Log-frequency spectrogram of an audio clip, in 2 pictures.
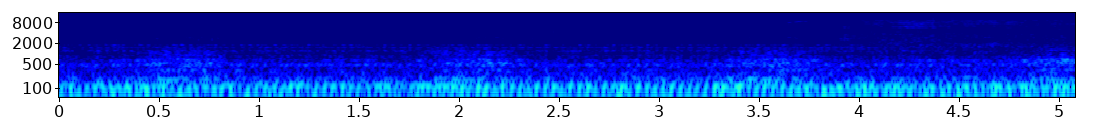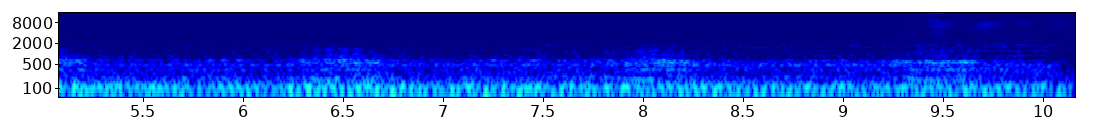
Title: Toyota Scion xD weird noise from A/C compressor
